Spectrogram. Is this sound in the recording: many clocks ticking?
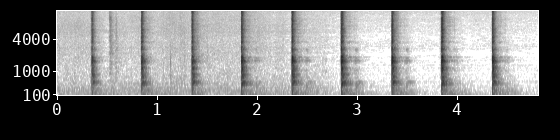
yes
